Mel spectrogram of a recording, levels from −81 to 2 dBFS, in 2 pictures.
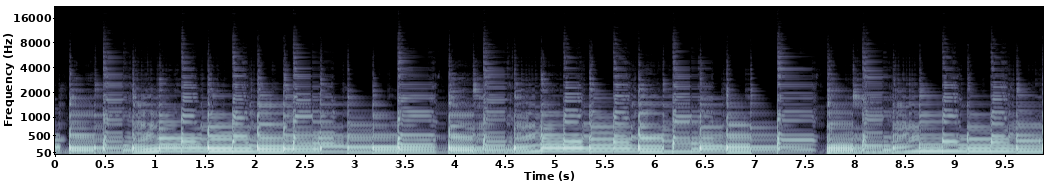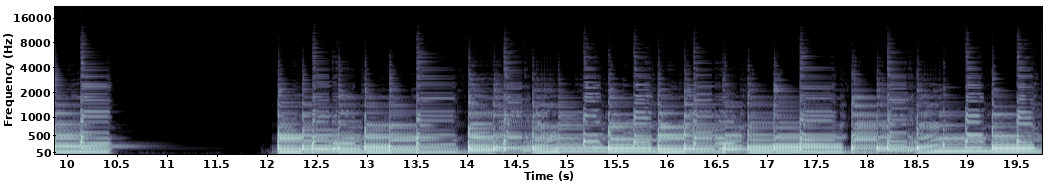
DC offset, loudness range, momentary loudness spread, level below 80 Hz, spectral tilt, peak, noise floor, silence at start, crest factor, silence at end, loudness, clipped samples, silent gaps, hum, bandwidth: under 0.1%; 4 LU; 5 LU; -24 dBFS; -9.5 dB/octave; 0 dBFS; -72 dBFS; 0 s; 16 dB; 0 s; -18 LUFS; under 0.1%; 11.57-11.62 s; none; 7.6 kHz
